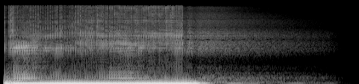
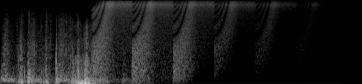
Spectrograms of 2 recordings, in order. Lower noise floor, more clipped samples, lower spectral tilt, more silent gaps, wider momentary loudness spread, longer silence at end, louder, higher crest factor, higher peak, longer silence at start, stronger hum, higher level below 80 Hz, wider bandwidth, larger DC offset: second, -52 dBFS vs -58 dBFS; neither; about the same, -4.5 dB/octave vs -4.5 dB/octave; neither; about the same, 17 LU vs 18 LU; first, 1.2 s vs 0.45 s; first, -15 LUFS vs -32 LUFS; second, 10 dB vs 26 dB; first, -2 dBFS vs -6 dBFS; about the same, 0.05 s vs 0 s; neither; first, -12 dBFS vs -36 dBFS; second, 17 kHz vs over 20 kHz; neither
